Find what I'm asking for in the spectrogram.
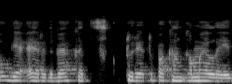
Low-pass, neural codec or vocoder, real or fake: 10.8 kHz; none; real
